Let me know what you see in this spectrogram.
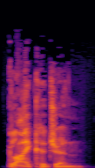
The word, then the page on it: glycogen: British English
